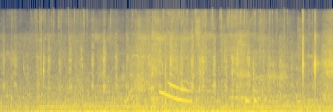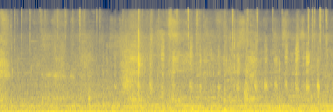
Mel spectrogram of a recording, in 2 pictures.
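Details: Female Chihuahua dressed in a little cowboy Halloween costume, panting in fast, soft, breathy pulses throughout, with a couple of short descending squeaky tones early on and steady low background hum.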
